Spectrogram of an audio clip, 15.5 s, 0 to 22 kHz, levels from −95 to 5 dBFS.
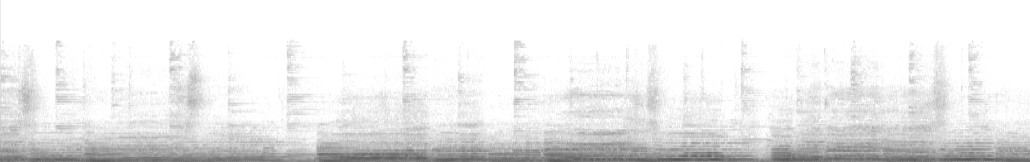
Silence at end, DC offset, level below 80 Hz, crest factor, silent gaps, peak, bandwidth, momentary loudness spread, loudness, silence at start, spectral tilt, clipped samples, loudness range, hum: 0 s; 0.4%; -80 dBFS; 14 dB; none; -22 dBFS; 15 kHz; 8 LU; -37 LUFS; 0 s; -7.5 dB/octave; under 0.1%; 4 LU; none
